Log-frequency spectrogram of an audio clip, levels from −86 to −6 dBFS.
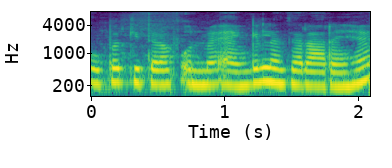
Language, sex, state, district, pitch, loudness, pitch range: Hindi, female, Uttarakhand, Uttarkashi, 215 Hz, -13 LUFS, 205-235 Hz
